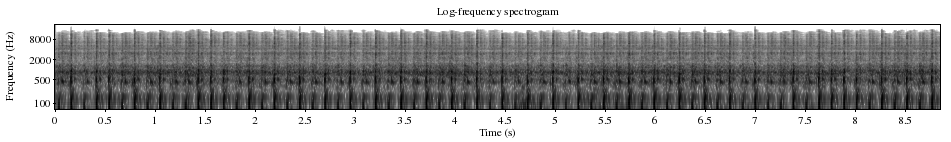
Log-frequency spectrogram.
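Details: 1947 Petter A2 single-cylinder engine running after its Zenith 24T2 carburettor was stripped, ultrasonically cleaned and fuel pipes replaced; started easily; steady, even thump about four beats a second, no misses or knocks; fuel leak remains; running cleanly.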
